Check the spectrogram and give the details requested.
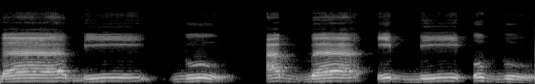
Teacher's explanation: Ee ba ini juga sering menjadi perhatian karena beberapa sahabat kita ya masih ada membaca dengan bi ba bi bu sehingga huruf ba mengeluarkan sifat hams. Padahal huruf ba dia tidak punya sifat hams. Dia punyanya adalah jahr.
